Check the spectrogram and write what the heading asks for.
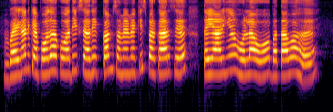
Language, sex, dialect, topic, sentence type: Magahi, female, Southern, agriculture, question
